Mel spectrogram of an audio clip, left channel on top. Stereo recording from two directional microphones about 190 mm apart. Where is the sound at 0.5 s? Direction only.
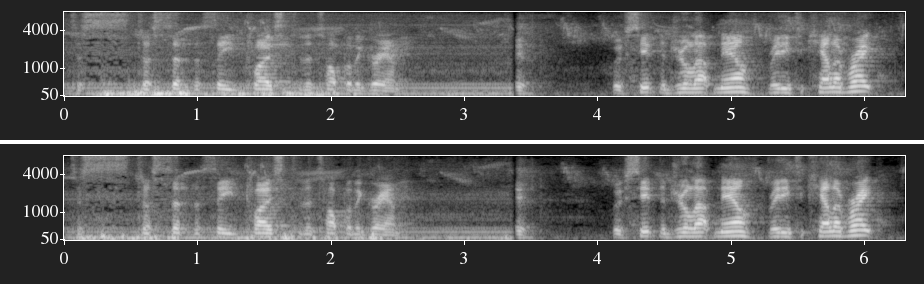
15° right (ahead or behind).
